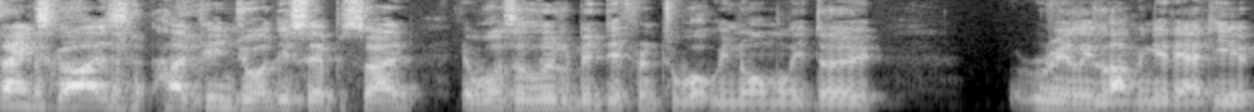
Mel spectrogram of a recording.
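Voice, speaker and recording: Fairly quick and fairly even in intonation, a man speaks. He has an Australian accent. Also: very clean recording, silent background. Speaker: travel vlogger. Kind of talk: casual chat.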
